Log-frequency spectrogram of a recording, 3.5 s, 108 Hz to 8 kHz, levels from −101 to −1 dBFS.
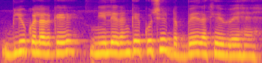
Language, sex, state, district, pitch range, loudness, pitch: Hindi, female, Bihar, Katihar, 205-240 Hz, -13 LUFS, 215 Hz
